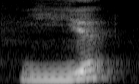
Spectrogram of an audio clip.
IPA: j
